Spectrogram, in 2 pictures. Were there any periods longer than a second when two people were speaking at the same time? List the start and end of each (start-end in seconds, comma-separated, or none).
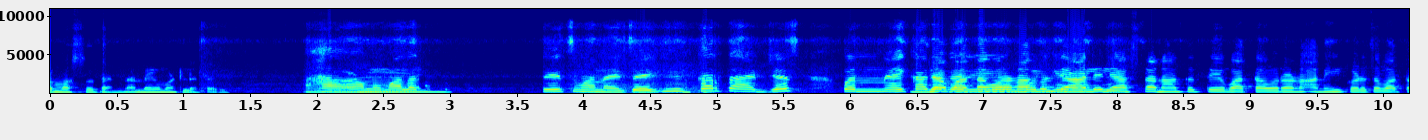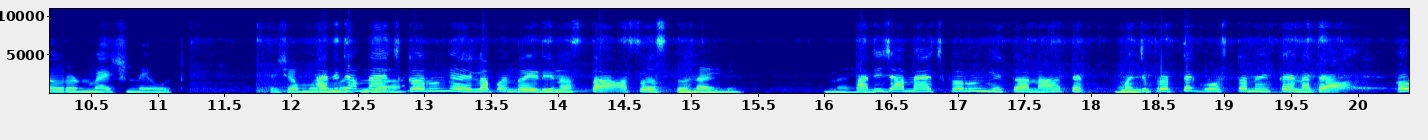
none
